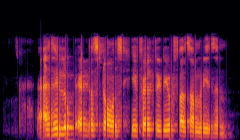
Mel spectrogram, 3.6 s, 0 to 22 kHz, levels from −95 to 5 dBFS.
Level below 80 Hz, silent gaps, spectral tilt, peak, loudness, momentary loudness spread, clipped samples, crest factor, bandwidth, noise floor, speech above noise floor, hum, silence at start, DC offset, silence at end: -50 dBFS; none; -3.5 dB/octave; 0 dBFS; -17 LUFS; 7 LU; under 0.1%; 18 dB; 8 kHz; -47 dBFS; 30 dB; none; 0.55 s; under 0.1%; 0.25 s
